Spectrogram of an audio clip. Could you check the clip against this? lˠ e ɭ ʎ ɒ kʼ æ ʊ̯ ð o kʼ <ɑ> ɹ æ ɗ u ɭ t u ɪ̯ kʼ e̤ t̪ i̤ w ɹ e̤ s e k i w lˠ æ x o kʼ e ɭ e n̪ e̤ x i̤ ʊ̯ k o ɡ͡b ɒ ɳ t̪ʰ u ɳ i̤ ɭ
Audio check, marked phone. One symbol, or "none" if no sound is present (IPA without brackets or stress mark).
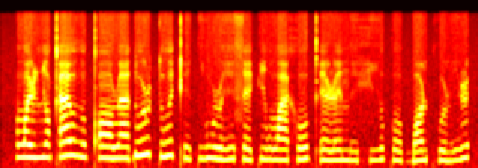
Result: ɒ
